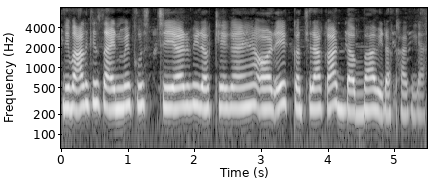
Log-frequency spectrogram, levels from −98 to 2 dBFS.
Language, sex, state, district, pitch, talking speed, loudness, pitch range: Hindi, female, Bihar, Vaishali, 250 Hz, 205 wpm, -14 LUFS, 235-260 Hz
